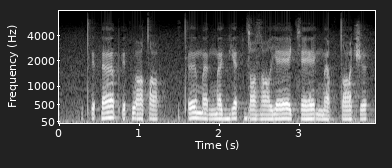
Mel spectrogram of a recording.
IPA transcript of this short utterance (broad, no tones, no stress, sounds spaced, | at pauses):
tʼ ɘ θ ɐː pʼ ɘ θ w ɐ tˤ ɐ | tʼ əː m ɐː ŋ͡m ɐ bʲ ɐː θ ɟ ɘː zˤ ɐː j ɛː c ɛː ŋ͡m ɐː θ tˤ əː t͡ʃ ə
